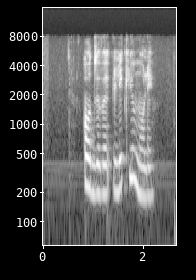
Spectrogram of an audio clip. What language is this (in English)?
Russian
